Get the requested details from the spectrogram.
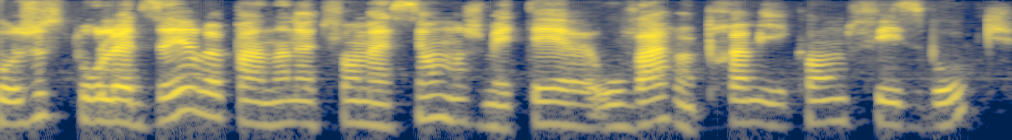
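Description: At a moderate pace with hardly any pauses, a woman talks in a fairly low pitch, the sound dry and close with no echo. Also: fairly even intonation. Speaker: podcast guest, runner and traveler. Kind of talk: casual chat.

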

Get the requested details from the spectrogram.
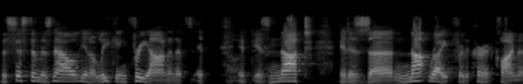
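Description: An ordinary speaking voice comes through with ordinary pitch variation, moving at a moderate pace. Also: man, medium pitch for a man. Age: 40s. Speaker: theater manager. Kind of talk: interview.

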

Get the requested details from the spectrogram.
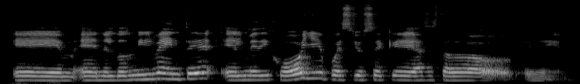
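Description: A plain, everyday voice delivers the words with fairly even intonation. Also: woman. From Mexico, raised in the US from childhood. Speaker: former TV reporter, tech startup community manager. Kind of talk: casual interview. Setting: remote recording.

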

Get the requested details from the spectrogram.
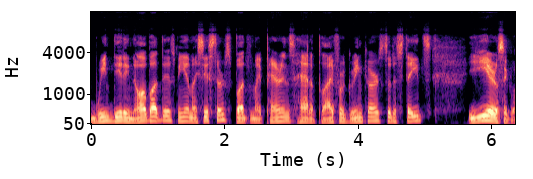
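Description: A man talks at a moderate pace in a Spanish accent. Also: medium pitch for a man, ordinary pitch variation. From Ecuador (coastal). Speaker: guest, expat. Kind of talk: casual interview chat.

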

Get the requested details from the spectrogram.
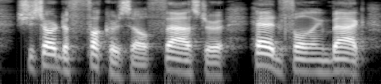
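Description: Someone is reading aloud in a natural voice, and the intonation stays lively throughout.

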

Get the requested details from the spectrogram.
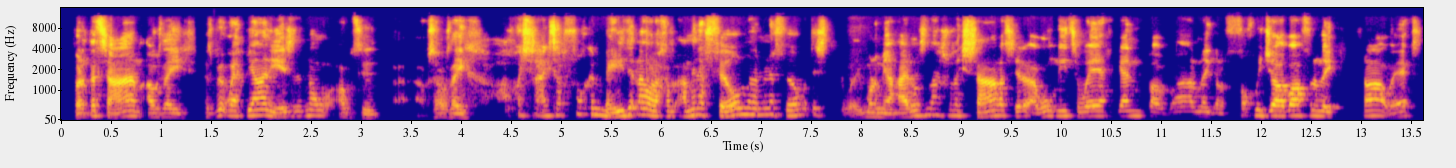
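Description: In a Liverpool accent, a man talks at a very fast pace with a high pitch and ordinary pitch variation. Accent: Liverpool (Scouse). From Liverpool, England. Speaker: actor and playwright. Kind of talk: casual chat.

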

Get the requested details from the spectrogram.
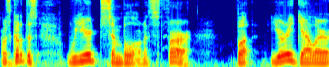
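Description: A man with a Northern Irish accent speaks at a moderate pace. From Northern Ireland. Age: 30s. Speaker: podcast host. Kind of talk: casual chat.

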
